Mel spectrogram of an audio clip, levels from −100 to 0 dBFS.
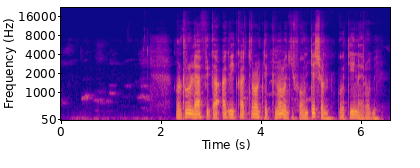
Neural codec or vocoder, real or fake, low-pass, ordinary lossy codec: none; real; 19.8 kHz; none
